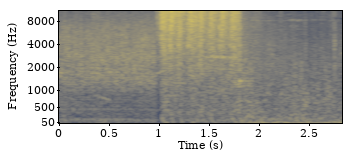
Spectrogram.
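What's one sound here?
A submachine gun fires in rapid bursts close by.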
